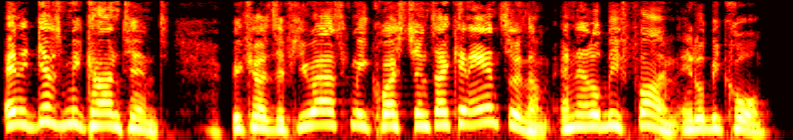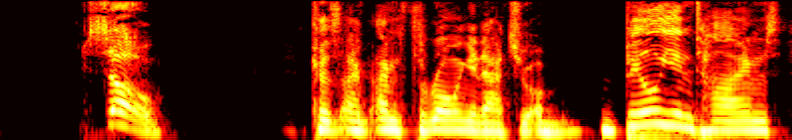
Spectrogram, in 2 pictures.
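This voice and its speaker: High-voiced man, casual rambling podcast host. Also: lively intonation, moderate pace, a little mellow, dry recording, studio quality. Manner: rambling, self-deprecating; casually profane. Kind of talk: casual solo podcast chat.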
